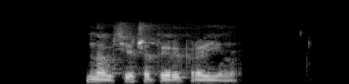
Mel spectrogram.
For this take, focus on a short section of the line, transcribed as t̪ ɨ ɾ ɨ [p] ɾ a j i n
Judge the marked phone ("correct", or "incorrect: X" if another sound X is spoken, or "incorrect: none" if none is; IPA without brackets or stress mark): incorrect: k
